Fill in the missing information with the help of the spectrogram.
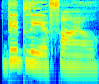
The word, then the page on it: bibliophile: British English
